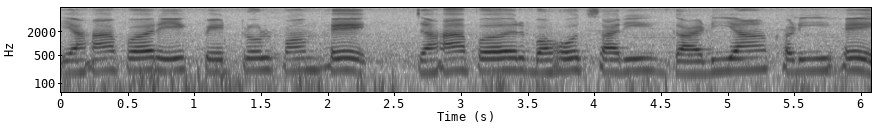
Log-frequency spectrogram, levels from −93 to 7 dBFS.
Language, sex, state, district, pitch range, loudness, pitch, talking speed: Hindi, female, Maharashtra, Mumbai Suburban, 195-210 Hz, -17 LUFS, 205 Hz, 140 wpm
